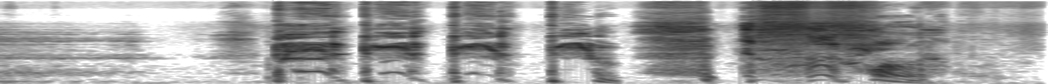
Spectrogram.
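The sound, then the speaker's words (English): A loud coughing fit from smoking cannabis: about five sharp, rapid coughs in a row, followed by a longer harsh, raspy hacking burst, after a quiet low murmur at the start. “and I just want to point out my professionalism while I'm unprofessionally coughing off of cannabis.”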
